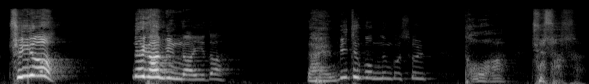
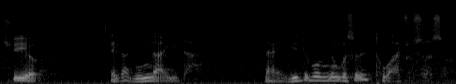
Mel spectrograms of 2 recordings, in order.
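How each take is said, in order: First: It is shouted as a desperate cry. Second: It is said calmly, like reading aloud. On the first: The speaker calls it right. "소리를 질렀답니다" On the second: The speaker calls it wrong. "그랬을까요? 아니에요. 절대로 그러지 않았습니다"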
